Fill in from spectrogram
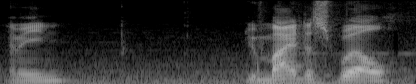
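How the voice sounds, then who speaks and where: A man's voice: steady tone, a little slow, a bit bright, slight background noise. Danish man musing through a game stream. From Denmark. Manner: thinking aloud, musing, low-key. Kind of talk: casual live-stream commentary while playing.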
